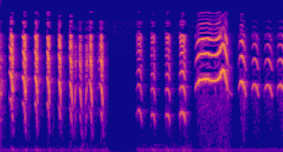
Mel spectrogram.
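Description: A ground squirrel gives a fast series of sharp, high chirps, then a longer wavering whistle.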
